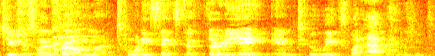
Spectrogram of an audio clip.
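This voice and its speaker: Lively man, echoey and off-mic. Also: mid-range voice, a little slow, far from the mic. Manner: joking, teasing. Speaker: podcast co-host. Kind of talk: casual chat. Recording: echoey room, off-mic, clear background noise.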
